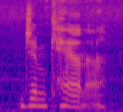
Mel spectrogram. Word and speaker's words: gymkhana: Gymkhana. Are there any alternate pronunciations? Gymkhana.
